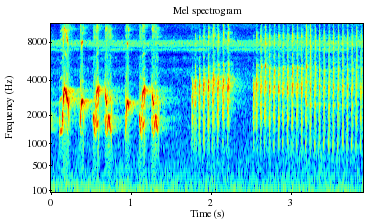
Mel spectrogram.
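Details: Red-whiskered bulbul decoy bird, caged, singing repeatedly at wild birds; loud bright whistled notes in a quick phrase, then two harsh rapid rattling bursts that speed up toward the end.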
